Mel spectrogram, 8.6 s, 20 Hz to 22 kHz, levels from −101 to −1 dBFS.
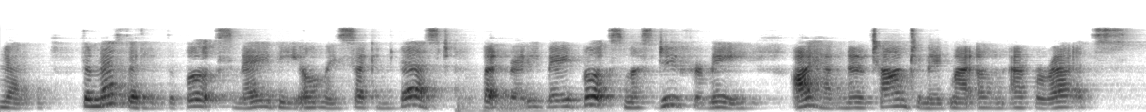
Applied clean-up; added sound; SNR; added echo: neural mask model DeepFilterNet 3.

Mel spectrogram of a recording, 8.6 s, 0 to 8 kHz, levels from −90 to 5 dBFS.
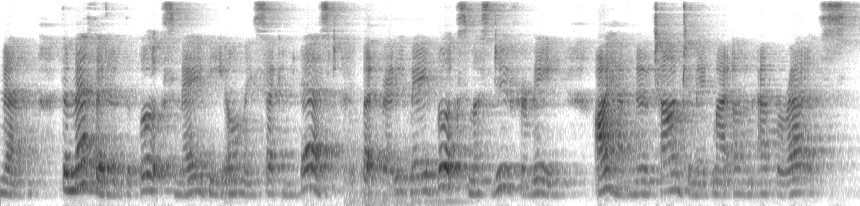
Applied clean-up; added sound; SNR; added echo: neural separator model SepFormer DNS4.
